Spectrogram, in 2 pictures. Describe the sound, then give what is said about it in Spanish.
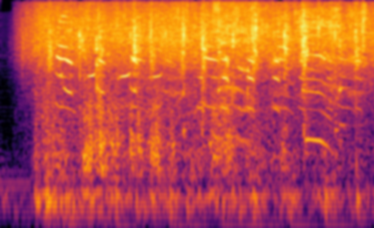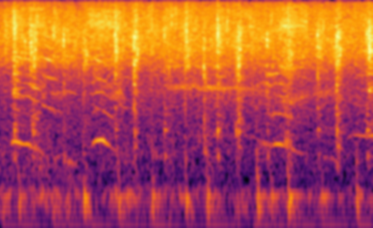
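Steady, heavy rain pours throughout, with dense crackling drops and a low rolling rumble of thunder underneath; no one speaks. “El sol llamó a las nubes para que lo escondieran y luego les pidió que hagan llover.”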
